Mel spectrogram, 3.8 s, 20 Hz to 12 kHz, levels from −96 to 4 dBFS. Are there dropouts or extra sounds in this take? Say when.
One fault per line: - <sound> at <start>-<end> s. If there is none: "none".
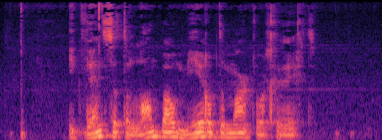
none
